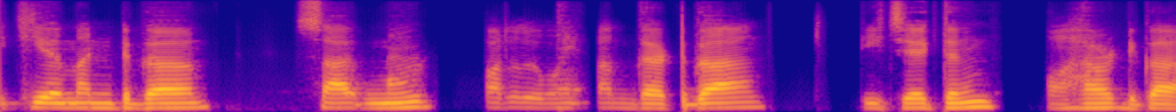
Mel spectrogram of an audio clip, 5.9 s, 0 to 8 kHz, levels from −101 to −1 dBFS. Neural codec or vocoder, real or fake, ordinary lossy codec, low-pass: codec, 16 kHz, 0.5 kbps, X-Codec, HuBERT features, trained on general audio; fake; none; none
